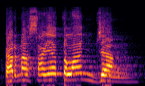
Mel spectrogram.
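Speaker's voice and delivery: high, put-on excuse; Adam's confession. Adam explaining himself to God, high put-on voice. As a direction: give the excuse pitched well up. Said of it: "Adam sudah dengerin iblis duluan".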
